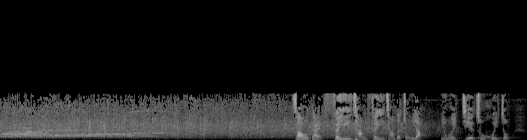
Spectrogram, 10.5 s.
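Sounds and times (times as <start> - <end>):
voices cheering: 0.0 - 3.8
audience applauding: 0.0 - 9.1
speech: 5.9 - 10.3.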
